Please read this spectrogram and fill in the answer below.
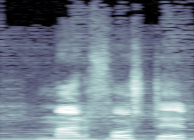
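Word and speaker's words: Marc Forster: Vamos a empezar por Guerra Mundial Z, película dirigida por Mark Foster.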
